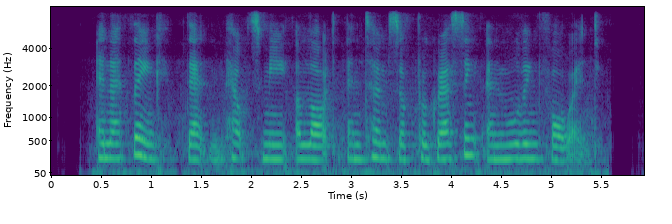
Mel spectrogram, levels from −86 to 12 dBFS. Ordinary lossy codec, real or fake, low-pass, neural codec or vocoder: none; fake; 7.2 kHz; codec, 16 kHz, 4.8 kbps, FACodec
